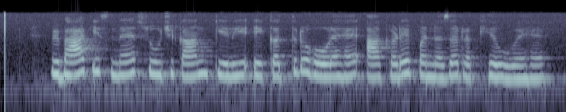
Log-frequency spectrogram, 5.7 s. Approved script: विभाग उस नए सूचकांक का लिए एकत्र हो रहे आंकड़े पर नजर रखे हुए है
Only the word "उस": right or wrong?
wrong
